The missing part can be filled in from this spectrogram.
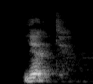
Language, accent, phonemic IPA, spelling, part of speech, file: French, Canada, /lɛt/, laitte, adjective, LL-Q150 (fra)-laitte.wav
- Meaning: (informal) ugly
